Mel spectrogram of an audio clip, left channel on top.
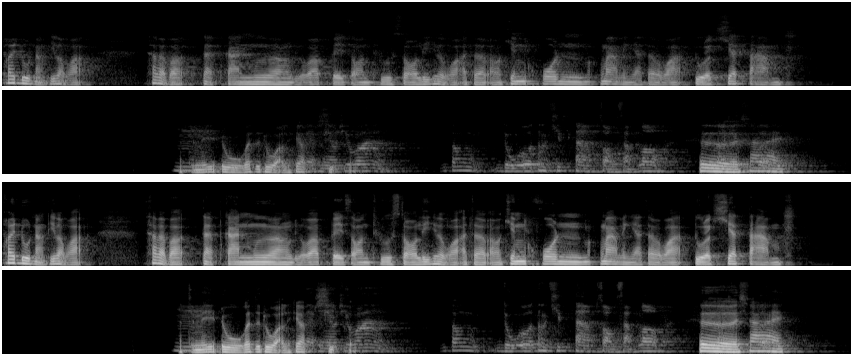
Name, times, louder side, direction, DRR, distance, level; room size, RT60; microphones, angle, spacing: voice 1, 0.0-7.9 10.4-11.8 15.5-16.3, right 6 dB, 65° right, 14 dB, 0.3 m, -23 dB
voice 2, 10.2-10.6 11.4-12.4 13.0-16.3, right 1 dB, 30° right, 4 dB, 1.7 m, -37 dB
24.0 x 8.3 x 3.7 m, 1.1 s
head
